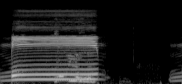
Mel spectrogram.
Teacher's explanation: দুই ঠোঁটের শুকনা জায়গা হতে উচ্চারিত হয় মিম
